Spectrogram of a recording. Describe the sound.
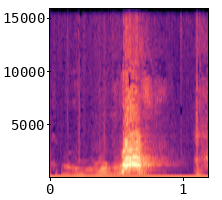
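A puppy gives a single short, sharp, high bark after a brief faint wavering whine.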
